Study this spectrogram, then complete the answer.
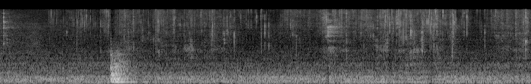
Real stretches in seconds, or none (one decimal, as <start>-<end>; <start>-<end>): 0.7-2.1; 3.7-4.5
